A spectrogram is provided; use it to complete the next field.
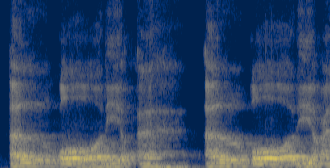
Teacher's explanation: alirkan suara nafasnya karena H itu termasuk bagian dari H yang mengalir nafas, rokhawah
